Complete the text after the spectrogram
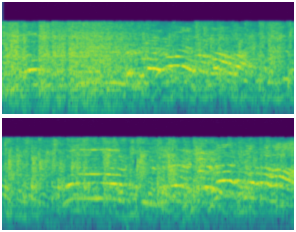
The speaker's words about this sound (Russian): Скорее всего, это окончание пресс-конференции, потому что мы слышим аплодисменты в адрес Надежды Савченко.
